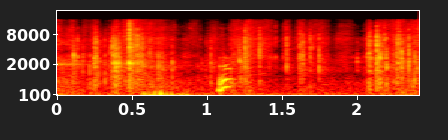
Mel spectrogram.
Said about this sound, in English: so I will just go ahead and fold them.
